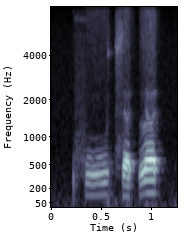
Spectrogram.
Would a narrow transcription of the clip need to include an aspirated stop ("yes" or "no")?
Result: no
